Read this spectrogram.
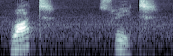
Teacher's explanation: The lips are in rounded position. Vocal cords vibrate for wa. Va will occur initially and medially.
